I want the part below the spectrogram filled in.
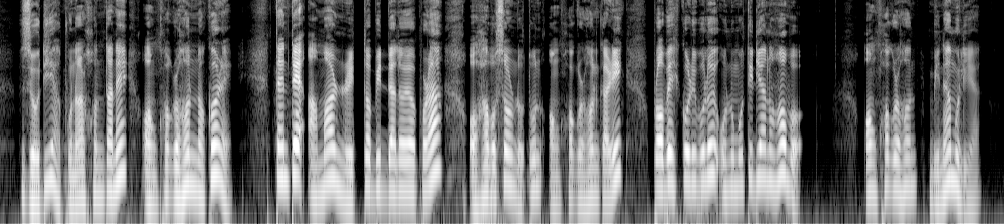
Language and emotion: Assamese, fearful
